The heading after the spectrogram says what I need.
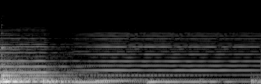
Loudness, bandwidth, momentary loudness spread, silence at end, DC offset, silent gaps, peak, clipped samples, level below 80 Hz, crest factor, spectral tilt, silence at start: -25 LUFS; 5.2 kHz; 15 LU; 0 s; under 0.1%; none; -4 dBFS; under 0.1%; -52 dBFS; 18 dB; -10 dB/octave; 0 s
